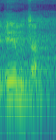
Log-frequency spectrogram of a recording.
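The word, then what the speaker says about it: متى: اب متا کو بعض اہل عرب بگاڑ کر یوں کہتے ہیں لہجے میں ایم تھا. کیا؟ اب ہم نے تو متا پڑھا ہے تو یوں کر کے بگاڑ دیں ایم تھا.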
